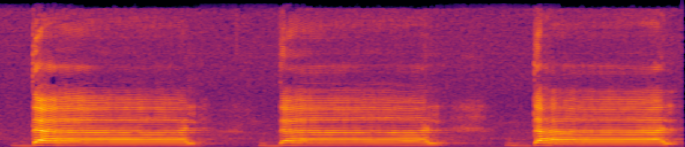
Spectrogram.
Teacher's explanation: زبان کی نوک کو سامنے کے 2 دانتوں کے جڑ میں لگانے سے دال ادا ہوتا ہے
